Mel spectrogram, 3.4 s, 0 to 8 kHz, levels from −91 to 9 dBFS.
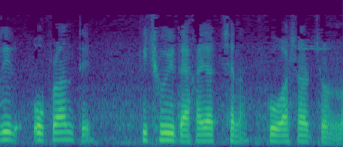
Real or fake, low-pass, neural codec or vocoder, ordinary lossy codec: real; 7.2 kHz; none; MP3, 24 kbps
